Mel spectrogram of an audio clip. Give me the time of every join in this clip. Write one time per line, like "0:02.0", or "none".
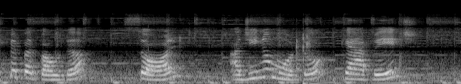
0:03.3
